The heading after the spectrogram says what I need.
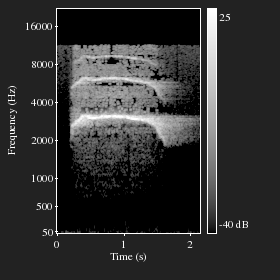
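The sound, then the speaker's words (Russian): A sustained two-tone whistle, sinister in character, holds steady and loud on its own, then dips slightly in pitch and fades away at the end. “Этот свист мне не понравился. Он отдавал заговором.”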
